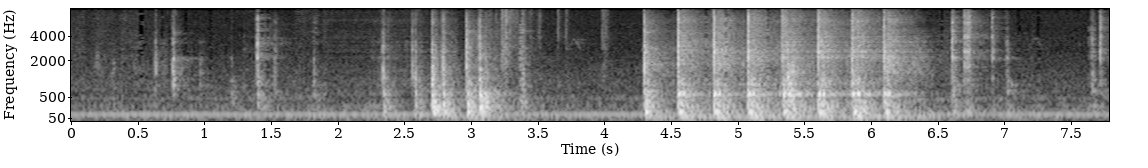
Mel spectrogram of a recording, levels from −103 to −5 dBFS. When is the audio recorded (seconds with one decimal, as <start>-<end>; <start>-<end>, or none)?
0.0-1.9; 2.9-5.3; 6.5-7.8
